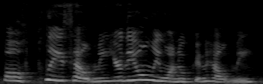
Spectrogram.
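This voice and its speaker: Lady doing a tiny sad lizard, high and whiny, begging for help, storybook critter. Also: brisk, a little hiss or hum. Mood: pleading. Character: small miserable pleading lizard.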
